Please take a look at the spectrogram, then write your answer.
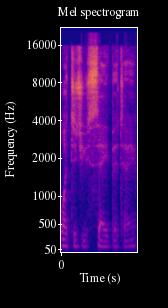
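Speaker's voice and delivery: voice brought down low. Game narrator voicing a character who asks another a question, lowered voice. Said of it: "And he's gonna lower his voice".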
